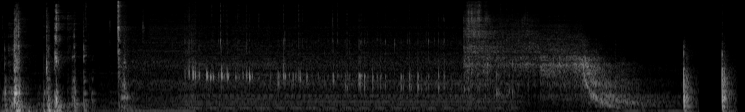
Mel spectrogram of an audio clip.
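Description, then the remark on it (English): An espresso machine brews a shot: a few sharp knocks, then a steady buzzing pump drone with trickling liquid, a rushing hiss that slides downward, and a couple of final clicks. “And with that, let's head over to the espresso machine and brew up another leadership espresso shot.”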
